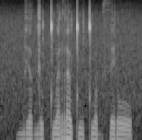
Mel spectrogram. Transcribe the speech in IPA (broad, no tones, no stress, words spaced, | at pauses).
bɪɐ̯ɡɛ tʷar atʷetʷabθe ɾo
